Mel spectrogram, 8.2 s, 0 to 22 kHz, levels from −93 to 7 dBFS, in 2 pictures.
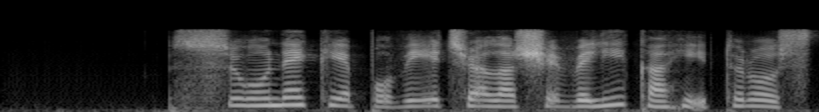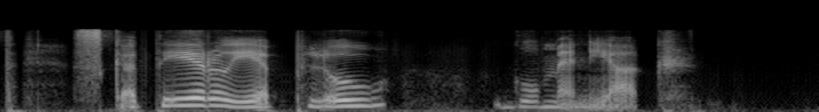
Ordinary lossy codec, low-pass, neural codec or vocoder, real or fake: none; 7.2 kHz; codec, 16 kHz, 1 kbps, X-Codec, HuBERT features, trained on LibriSpeech; fake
